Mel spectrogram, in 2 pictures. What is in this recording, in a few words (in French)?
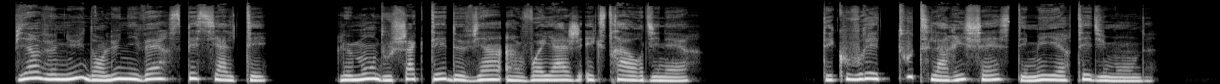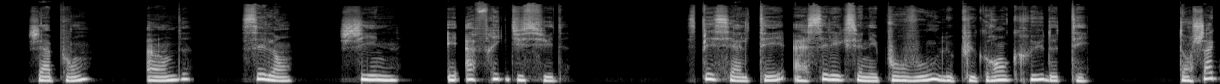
werbung; fr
